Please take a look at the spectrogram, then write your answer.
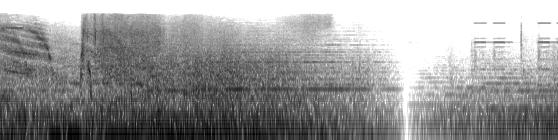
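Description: A starship torpedo fires from a port tube during a Star Trek Enterprise space battle, heard as a loud booming rush and whoosh that fades into a brief drop near silence, followed by quieter electronic bridge tones.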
